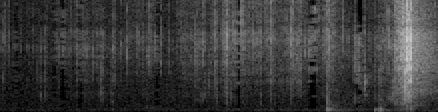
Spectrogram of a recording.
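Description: Plastic shrink wrap crinkling as fingers handle and pick at it, faint at first and growing, with a couple of sharp crackles near the end.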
